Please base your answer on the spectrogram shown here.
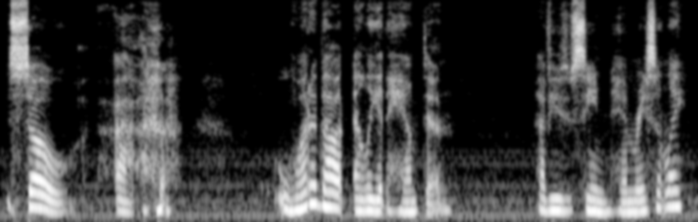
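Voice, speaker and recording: A woman's voice: mid-range voice, slow pace, darkish tone, slightly rough. A woman playing a sardonic, rebellious teenage girl in a video game, talking in sarcastic, casual slang. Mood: awkward, wry.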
